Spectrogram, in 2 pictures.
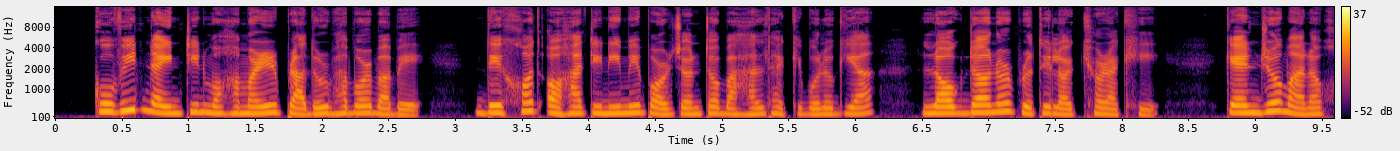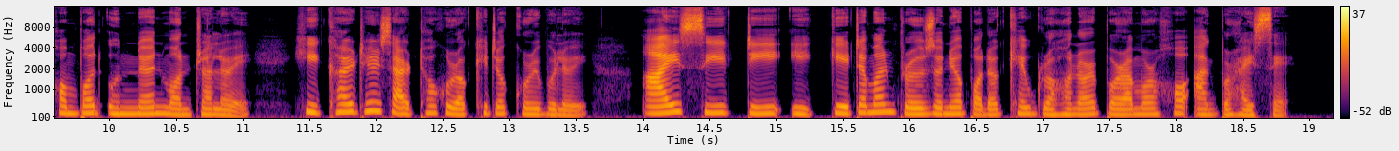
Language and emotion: Assamese, neutral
